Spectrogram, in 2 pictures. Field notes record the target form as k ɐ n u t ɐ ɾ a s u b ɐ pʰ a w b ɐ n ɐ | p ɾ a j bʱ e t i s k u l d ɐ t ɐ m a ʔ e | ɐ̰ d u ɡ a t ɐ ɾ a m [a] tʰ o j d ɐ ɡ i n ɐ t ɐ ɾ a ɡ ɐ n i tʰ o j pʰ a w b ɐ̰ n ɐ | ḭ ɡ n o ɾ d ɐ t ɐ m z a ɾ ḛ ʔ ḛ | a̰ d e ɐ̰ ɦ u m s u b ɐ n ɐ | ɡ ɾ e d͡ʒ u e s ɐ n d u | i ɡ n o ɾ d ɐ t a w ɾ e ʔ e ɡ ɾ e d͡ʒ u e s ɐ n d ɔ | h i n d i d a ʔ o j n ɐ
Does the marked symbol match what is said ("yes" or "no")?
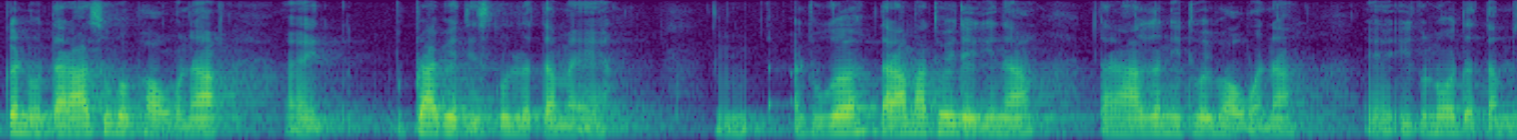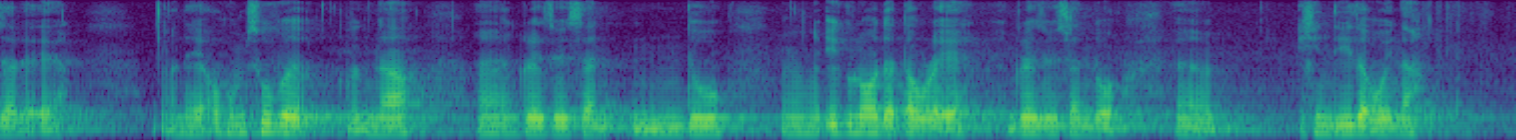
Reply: yes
